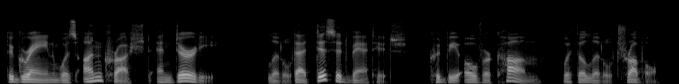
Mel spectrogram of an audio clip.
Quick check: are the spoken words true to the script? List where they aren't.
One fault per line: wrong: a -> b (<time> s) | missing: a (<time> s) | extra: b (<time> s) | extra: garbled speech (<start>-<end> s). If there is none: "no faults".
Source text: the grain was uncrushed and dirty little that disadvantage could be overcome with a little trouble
no faults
